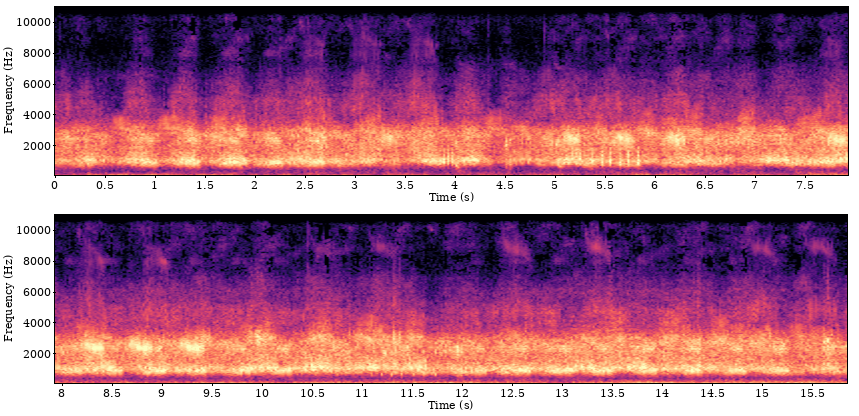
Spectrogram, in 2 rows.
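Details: Lotus paddy frog chorus recorded 12 June 2021 along a rural road in Echizen, Fukui Prefecture: tree frogs, black-spotted pond frogs, wrinkled frogs and green tree frogs. A continuous wall of rapid, pulsing croaks, busiest in the upper voices.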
